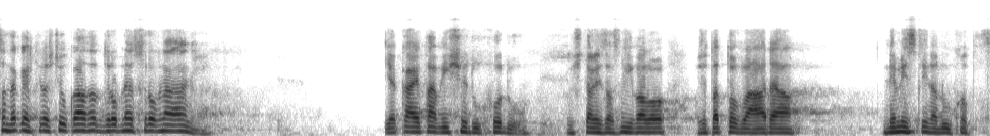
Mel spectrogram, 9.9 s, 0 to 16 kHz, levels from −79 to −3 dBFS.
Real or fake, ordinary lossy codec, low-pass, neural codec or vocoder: fake; Opus, 32 kbps; 7.2 kHz; codec, 16 kHz, 2 kbps, FreqCodec, larger model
